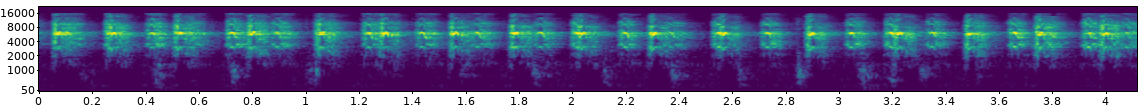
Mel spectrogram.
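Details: Chaotic breakfast of Java sparrow chicks joined by two older birds: unbroken stream of rasping high-pitched begging cries, several per second, with a faint household hum underneath.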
